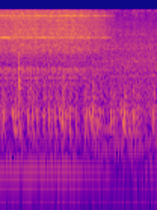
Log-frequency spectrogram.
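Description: High-voltage experimental apparatus running: a steady electrical hum under a rapid, uneven chatter of clicks, about four or five a second. The hum and a thin high whine cut off about a second and a half in.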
